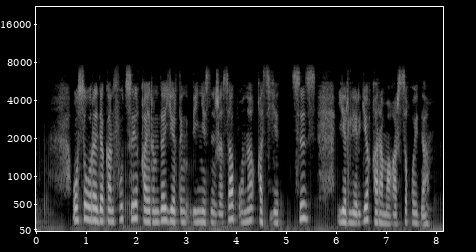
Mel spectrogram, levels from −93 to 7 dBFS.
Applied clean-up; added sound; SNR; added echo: classical method log-MMSE.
